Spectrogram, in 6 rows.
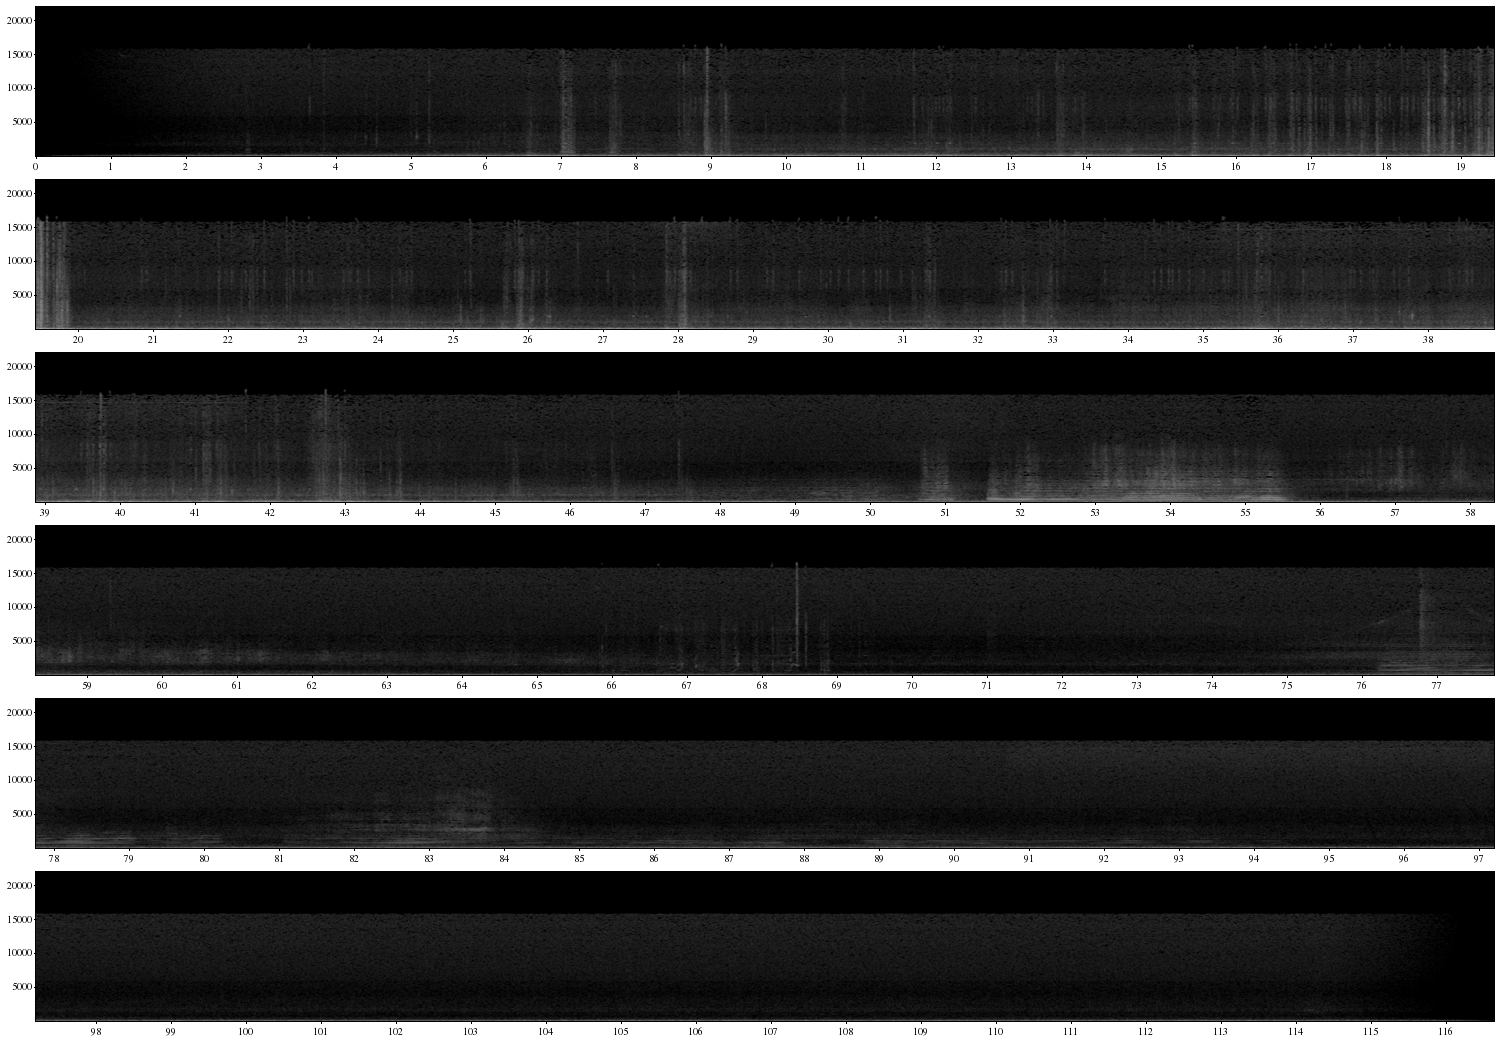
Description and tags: crossing tracks
Driving in my car over a bumpy road. (My car is showing its age.) I stop at a railroad crossing with about 10 cars in front of me. Amtrack Texas Eagle passes by going from Fort Worth to Dallas (left to right). It blows its horn as it passes and again as it comes to another crossing further down the tracks. ECM-99 in the back seat of my car - recorded onto SonyMD.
